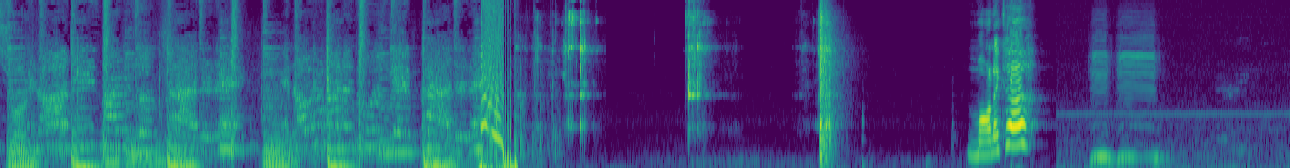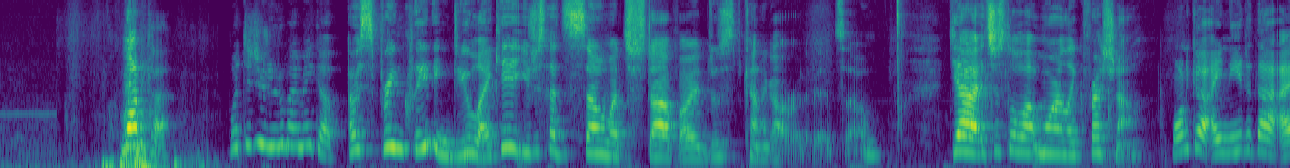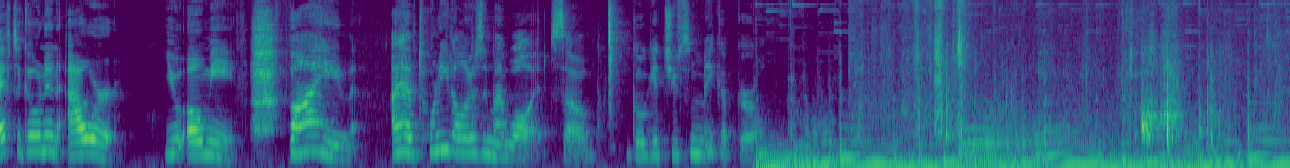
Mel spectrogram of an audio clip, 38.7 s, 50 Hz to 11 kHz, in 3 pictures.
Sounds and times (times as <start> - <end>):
Speech: 9.7 - 10.4, 14.1 - 21.7, 22.4 - 33.4.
